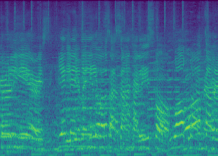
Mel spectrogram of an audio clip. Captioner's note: speaking Spanish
